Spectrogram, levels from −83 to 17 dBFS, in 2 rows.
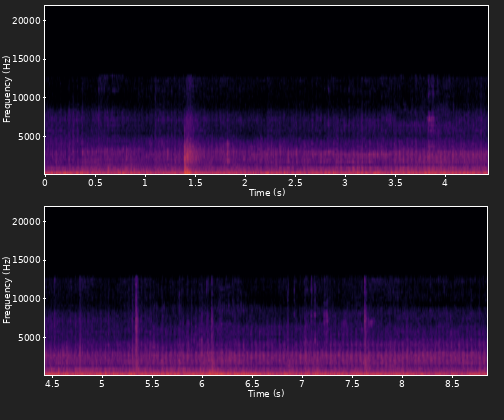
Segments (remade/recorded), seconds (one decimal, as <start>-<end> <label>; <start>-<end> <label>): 0.0-3.5 remade; 3.5-4.1 recorded; 4.1-5.5 remade; 5.5-8.9 recorded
